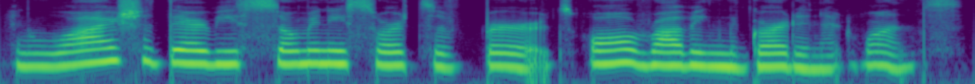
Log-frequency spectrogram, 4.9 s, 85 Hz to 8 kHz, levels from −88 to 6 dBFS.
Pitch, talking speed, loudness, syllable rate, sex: 240 Hz, 195 wpm, -15 LUFS, 4.3 syllables/s, female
